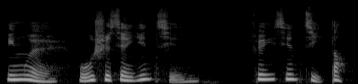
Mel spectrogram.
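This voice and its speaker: Woman acting a cold, mellow-voiced proud opera star. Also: medium pitch, big pitch swings, takes it slowly, no echo, clean studio sound. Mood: icy, proud. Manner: cold, curt, haughty. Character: proud, aloof opera performer and strict master. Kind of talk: radio drama acting.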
